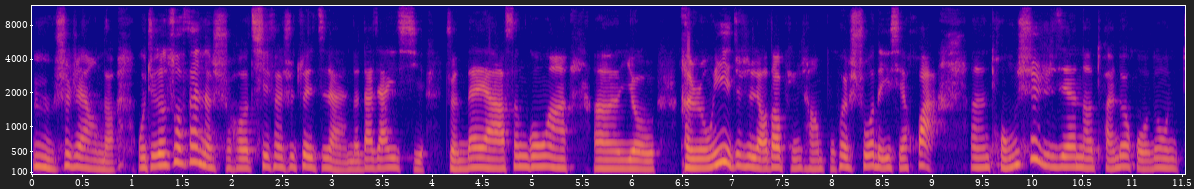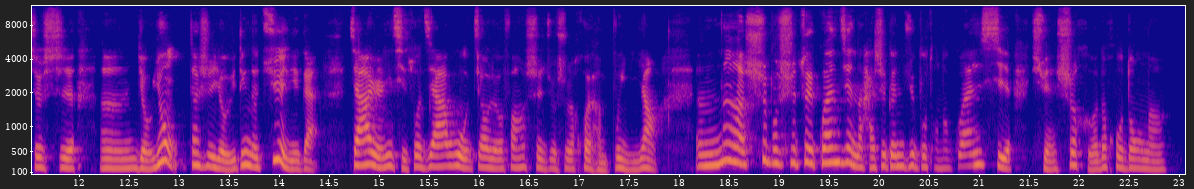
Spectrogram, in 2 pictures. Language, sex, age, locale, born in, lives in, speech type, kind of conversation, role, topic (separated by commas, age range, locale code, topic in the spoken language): Chinese, female, 35-39, zh-CN, China, United States, read, expert-assistant, asker, 碰到朋友误会你时，有什么简单有效的方法可以让大家重新理解彼此？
